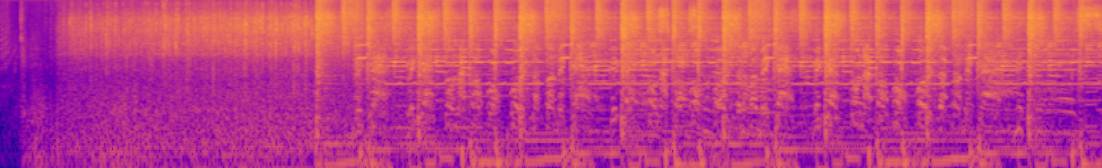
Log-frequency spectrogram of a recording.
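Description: A French rap track opens with dense, roaring noise, and a steady beat of regular pulses enters at about four seconds and continues to the end.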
